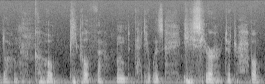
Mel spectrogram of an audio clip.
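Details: Imitation by a physician of spasmodic dysphonia with intermittent or continuous whispery breaks; acted, not a real patient.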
